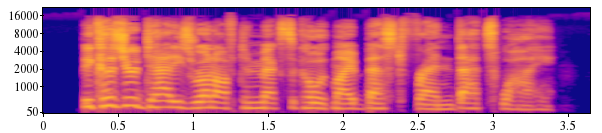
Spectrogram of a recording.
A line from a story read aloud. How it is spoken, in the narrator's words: Mama snapped back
